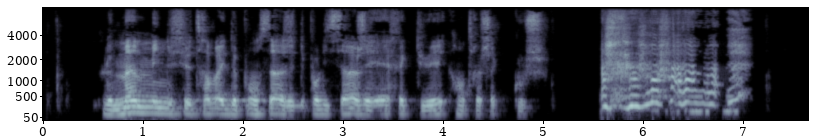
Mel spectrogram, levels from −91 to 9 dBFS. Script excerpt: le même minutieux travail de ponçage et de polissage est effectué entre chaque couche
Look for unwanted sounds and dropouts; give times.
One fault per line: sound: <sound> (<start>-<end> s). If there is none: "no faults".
sound: laugh (5.6-7.1 s)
